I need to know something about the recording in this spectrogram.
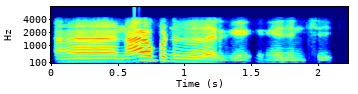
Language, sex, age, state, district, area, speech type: Tamil, male, 18-30, Tamil Nadu, Nagapattinam, rural, conversation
